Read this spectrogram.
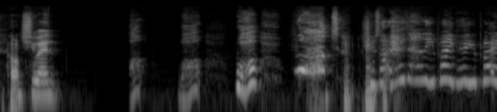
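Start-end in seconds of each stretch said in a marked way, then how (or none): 1.3-3.4 each repeat climbs, ending in a squeaked mock shriek; escalating disbelief. Friend hears the casting news, escalating disbelief. 3.9-4.9 high, softened squeal of disbelief; excited demand. Retold or imitated. Friend asks her which role she got, excited demand.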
